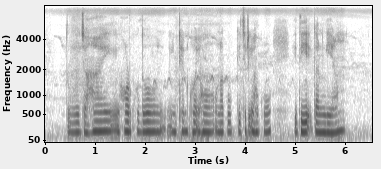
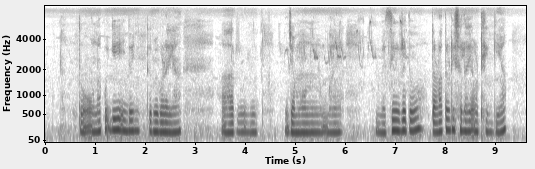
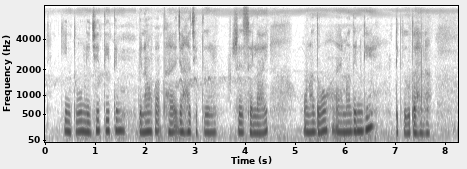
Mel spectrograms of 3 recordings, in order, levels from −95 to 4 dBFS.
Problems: constant background noise, background conversations at intervals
